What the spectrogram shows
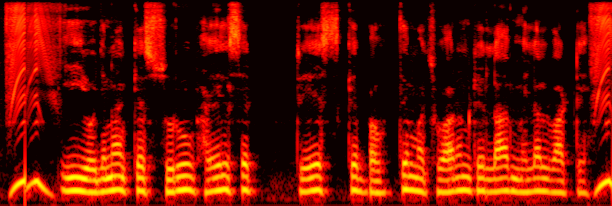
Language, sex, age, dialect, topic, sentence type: Bhojpuri, male, 25-30, Northern, agriculture, statement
